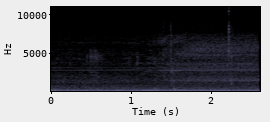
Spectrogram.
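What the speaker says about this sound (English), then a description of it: "Jet engine," A steady, faint jet engine roar sound effect played from an Anbernic RG552 handheld drones on without a break, a distant sustained whoosh with no voices over it.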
